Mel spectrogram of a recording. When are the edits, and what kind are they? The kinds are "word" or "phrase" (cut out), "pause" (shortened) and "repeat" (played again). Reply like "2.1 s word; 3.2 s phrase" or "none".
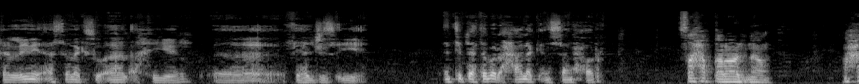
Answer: none

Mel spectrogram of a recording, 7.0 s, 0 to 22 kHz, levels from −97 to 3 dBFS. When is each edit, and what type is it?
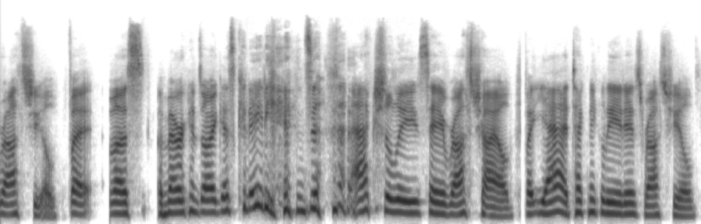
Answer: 1.1 s phrase; 3.2 s word; 5.2 s pause

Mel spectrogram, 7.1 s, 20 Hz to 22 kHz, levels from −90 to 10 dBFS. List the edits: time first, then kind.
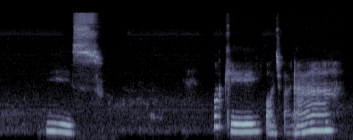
5.2 s pause

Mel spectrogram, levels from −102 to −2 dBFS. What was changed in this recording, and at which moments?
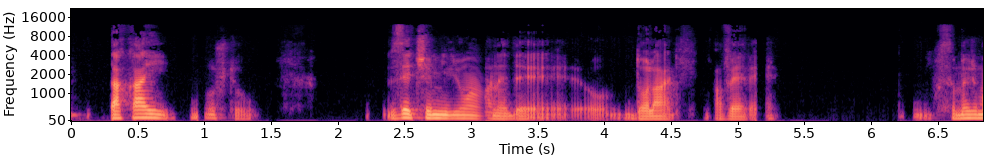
none

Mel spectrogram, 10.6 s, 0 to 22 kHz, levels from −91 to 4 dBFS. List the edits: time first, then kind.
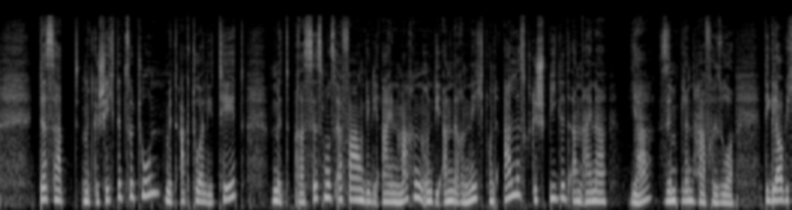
none

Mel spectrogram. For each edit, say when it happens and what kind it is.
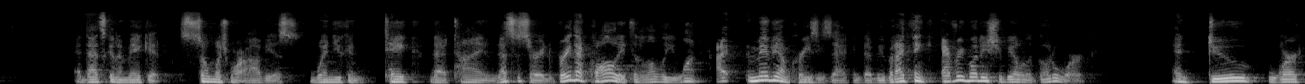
3.0 s pause; 3.8 s pause; 7.1 s pause

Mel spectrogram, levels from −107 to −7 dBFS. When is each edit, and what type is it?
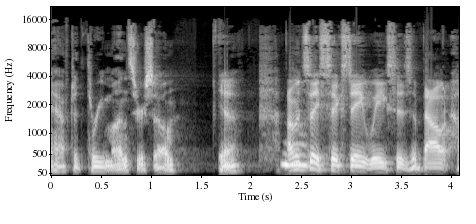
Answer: none

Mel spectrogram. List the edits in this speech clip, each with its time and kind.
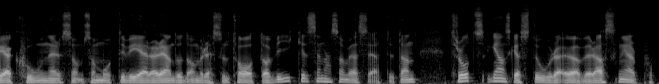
none

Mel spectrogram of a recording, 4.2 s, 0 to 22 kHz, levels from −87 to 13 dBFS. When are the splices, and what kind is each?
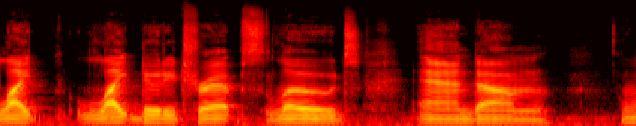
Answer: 1.8 s phrase

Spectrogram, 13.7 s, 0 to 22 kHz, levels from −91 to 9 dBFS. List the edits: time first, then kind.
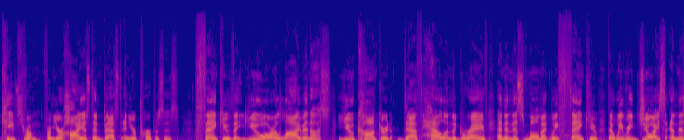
3.7 s pause; 6.7 s pause

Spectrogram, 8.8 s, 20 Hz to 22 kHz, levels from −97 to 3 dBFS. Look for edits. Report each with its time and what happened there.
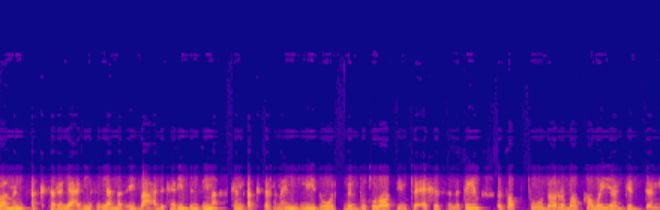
1.2 s word; 1.8 s word; 3.0 s pause; 3.6 s word; 4.5 s phrase; 5.5 s word; 6.6 s pause

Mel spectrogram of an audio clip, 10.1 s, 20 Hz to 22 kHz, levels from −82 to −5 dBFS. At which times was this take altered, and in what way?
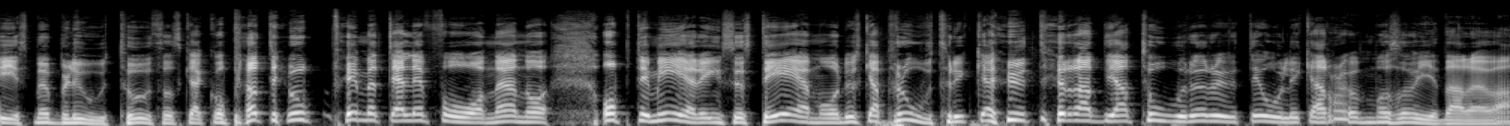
none

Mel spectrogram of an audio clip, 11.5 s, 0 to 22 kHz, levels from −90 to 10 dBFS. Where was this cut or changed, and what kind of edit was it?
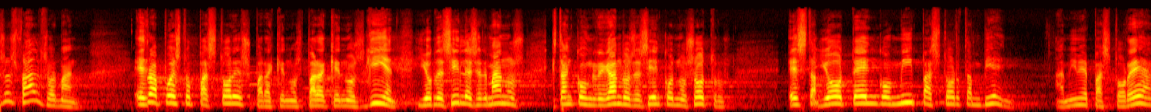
1.5 s word; 2.5 s word; 3.0 s word; 4.3 s word; 5.5 s word; 8.1 s word

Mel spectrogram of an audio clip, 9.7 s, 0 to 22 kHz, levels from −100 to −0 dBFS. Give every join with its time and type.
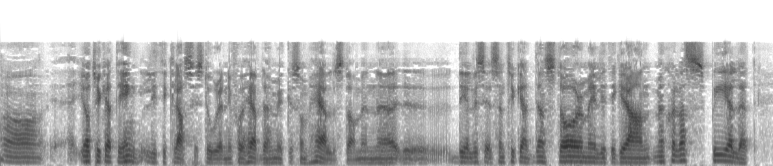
6.6 s phrase

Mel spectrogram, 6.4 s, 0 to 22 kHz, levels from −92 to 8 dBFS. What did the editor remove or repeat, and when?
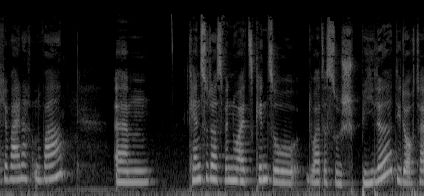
none

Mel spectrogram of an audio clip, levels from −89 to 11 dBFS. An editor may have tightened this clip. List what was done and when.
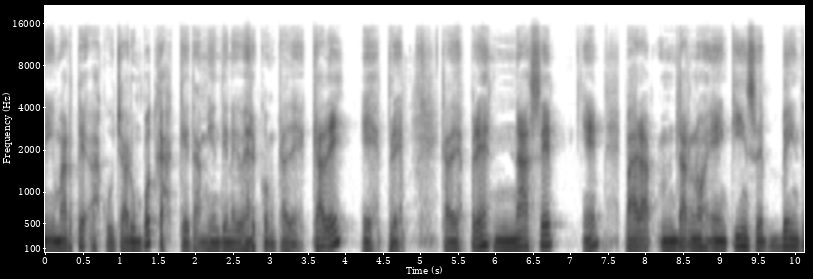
7.7 s pause

